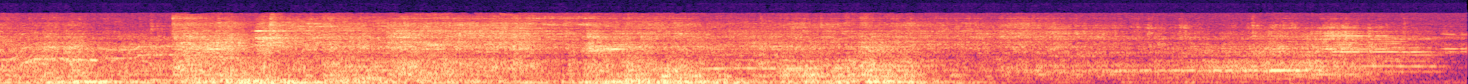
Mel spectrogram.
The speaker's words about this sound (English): Fantastic. Now, for those of you not watching, she's just crashed into a pile of boxes.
